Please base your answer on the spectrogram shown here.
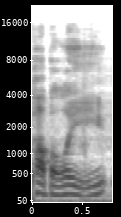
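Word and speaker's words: Papali'i: Papali or Papali, as they're now pronouncing it, because it's now the correct way.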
